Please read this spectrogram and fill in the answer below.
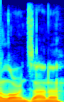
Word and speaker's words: Lorenzana: so everything on social media is a stunner lorenzana that's st you and na lor enz a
